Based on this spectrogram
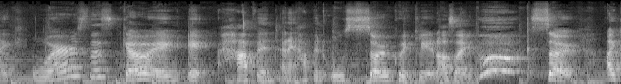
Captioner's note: gasp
